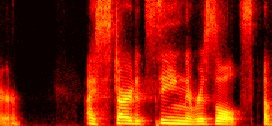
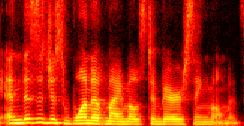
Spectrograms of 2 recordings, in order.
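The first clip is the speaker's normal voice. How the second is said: ordinary talk, nothing marked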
